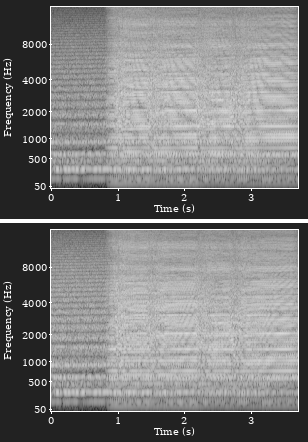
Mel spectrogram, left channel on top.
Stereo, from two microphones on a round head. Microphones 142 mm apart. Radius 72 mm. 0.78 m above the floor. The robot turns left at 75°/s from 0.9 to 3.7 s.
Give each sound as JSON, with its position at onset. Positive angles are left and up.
{"t": 0.0, "sound": "a drone", "side_deg": -25}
